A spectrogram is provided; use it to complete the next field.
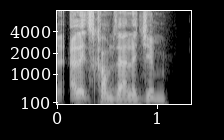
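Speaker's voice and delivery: plain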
